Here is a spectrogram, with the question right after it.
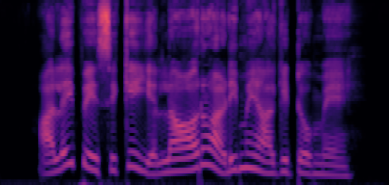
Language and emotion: Tamil, sad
